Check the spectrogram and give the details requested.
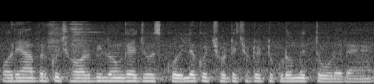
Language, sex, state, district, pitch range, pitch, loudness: Hindi, male, Uttar Pradesh, Lalitpur, 145-155 Hz, 150 Hz, -14 LUFS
